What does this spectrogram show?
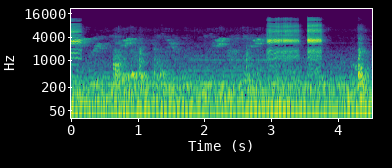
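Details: A pair of orange-fronted parakeets gives two harsh, broadband screeches in quick succession near the end, each about half a second long, after softer chatter over faint background hiss.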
